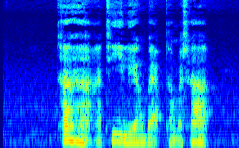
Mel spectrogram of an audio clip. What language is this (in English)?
Thai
